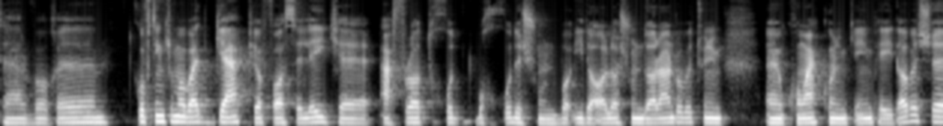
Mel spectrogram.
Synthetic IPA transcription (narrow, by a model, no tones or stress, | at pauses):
d̪̥æɾvɒːɣe̞ | ɡ̥o̞ft̪iːmcʰe̞mɒːbɒːjæd̪ɟæpʰjɒːfɒːse̞le̞jiːcʰe̞ʔæfɾɒːd̪̥xobɒːxod̪e̞ʃunbɒːʔiːd̪eʔɒ̰ːlɒːʃund̪ɒːɾænɾo̞be̞t̪ʰuniːm | kʰo̞mæckːo̞niːmcʰe̞iːnpʰe̞jd̪ɒːbe̞ʃe̞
